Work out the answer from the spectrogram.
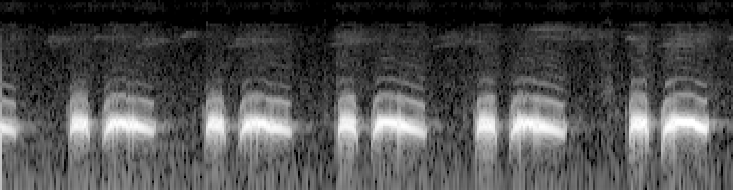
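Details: Spotted dove used in trapping wild pigeons, cooing steadily: each phrase is a brief throaty note then a drawn-out, gently descending coo, given five times in quick succession, on a quiet background.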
